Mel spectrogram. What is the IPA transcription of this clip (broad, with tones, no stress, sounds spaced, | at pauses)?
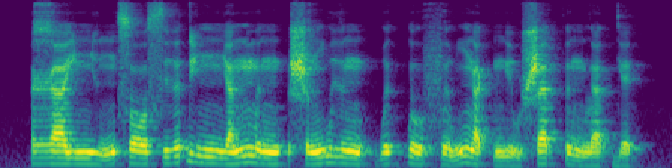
ɣ a˧ j ɲ ɨ˨˩˦ ŋ s ɔ˧ s ɨ˧˥ ə̯ ɗ i˧ ŋ ɲ a˧˥ n m ə˧ ŋ | ʂ ə˧˥ ŋ w ɨ˧ ə̯ ŋ ə˨˩ k̚ w ə˦˥ k̚ l o˨˩ f ə˨˩˦ w ŋ a˨˩ k̚ ŋ e˨˩˨ w ʂ a˦˥ t̚ ʔ ə˨˩ ŋ l a˨˩ t̚ j ɛ˨˩ t̚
